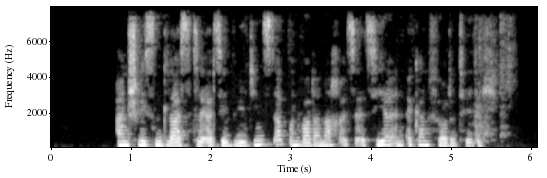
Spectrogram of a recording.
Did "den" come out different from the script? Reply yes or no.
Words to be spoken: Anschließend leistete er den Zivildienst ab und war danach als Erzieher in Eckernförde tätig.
yes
